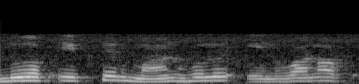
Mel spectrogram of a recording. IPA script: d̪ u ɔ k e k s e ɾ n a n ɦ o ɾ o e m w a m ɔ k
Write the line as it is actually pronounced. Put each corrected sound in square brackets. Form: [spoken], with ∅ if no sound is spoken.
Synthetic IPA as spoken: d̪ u ɔ k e k s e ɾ [m] a n ɦ o [l] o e [n] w a [n] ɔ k

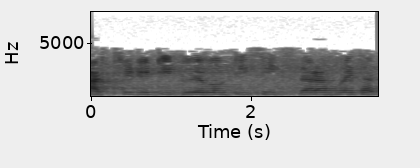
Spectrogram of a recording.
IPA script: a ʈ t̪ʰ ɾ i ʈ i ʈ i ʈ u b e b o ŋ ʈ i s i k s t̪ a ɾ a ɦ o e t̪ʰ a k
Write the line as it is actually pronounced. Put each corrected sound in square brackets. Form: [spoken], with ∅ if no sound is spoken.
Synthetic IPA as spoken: a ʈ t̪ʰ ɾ i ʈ i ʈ i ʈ u [∅] e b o ŋ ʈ i s i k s [d̪] a ɾ a ɦ o e t̪ʰ a k

